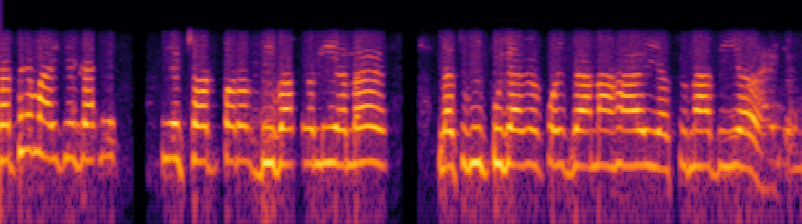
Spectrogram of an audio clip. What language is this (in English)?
Maithili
